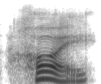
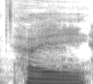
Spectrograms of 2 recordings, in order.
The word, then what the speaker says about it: Huy: Okay, now another name is hard to pronounce. Hoy, H-U-Y. – Yeah, Hoy.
